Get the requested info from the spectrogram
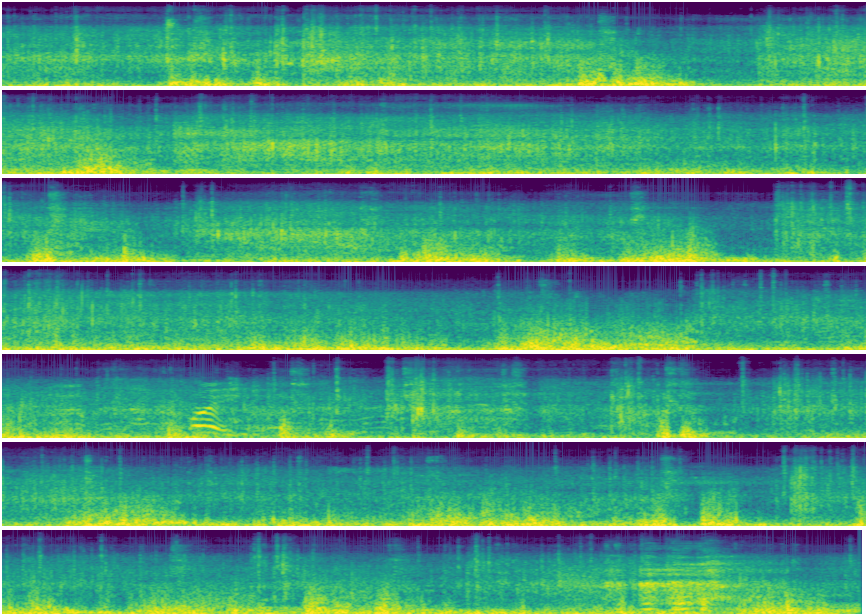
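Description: Mountain bike ridden fast down a dry dirt track, heard from a helmet-mounted action camera: wind rushing over the microphone and tyres rumbling on loose dirt, with frequent irregular knocks and rattles of the bike over bumps.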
